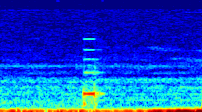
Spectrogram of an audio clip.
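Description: Hospital bedside monitor giving a single short electronic beep about a second in, over a faint low hum.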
